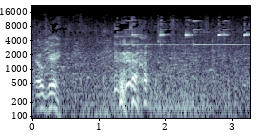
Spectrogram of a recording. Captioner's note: bell ringing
